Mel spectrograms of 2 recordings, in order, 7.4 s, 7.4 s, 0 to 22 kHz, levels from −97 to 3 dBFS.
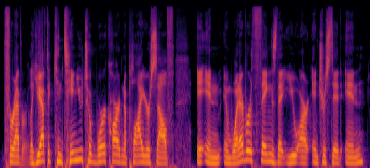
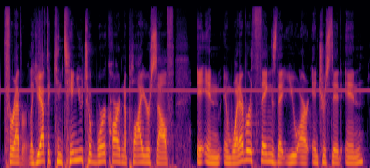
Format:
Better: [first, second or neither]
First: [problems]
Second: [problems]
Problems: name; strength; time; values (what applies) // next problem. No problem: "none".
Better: first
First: none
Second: high-pitched whine; faint; throughout; 2.5 kHz, 20 dB below the speech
